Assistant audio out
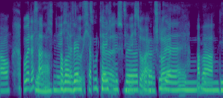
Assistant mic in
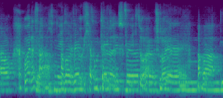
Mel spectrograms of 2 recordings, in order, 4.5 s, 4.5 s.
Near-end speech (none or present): none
